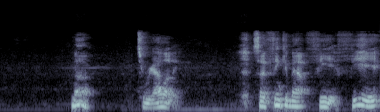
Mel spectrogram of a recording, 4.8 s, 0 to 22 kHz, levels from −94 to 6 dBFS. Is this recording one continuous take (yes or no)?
yes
